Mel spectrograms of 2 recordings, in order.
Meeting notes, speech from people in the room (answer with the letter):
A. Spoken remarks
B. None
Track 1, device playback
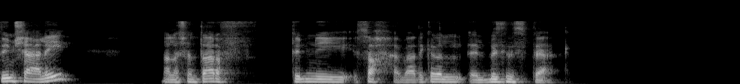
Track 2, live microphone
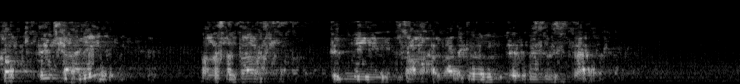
B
